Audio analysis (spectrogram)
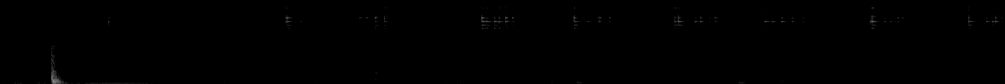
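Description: A small, empty, hollow cut-crystal glass vase with a sticker label, held upright on a fluffy blanket, is tapped with long painted nails. After one louder knock near the start, the bright, clicky taps come in quick bursts spread across the clip. Each tap dies away almost at once, with little ring.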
